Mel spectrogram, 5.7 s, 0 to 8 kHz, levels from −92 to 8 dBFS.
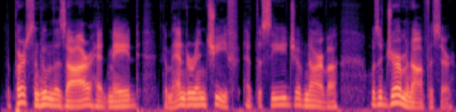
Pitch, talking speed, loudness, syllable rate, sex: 115 Hz, 200 wpm, -18 LUFS, 5.6 syllables/s, male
